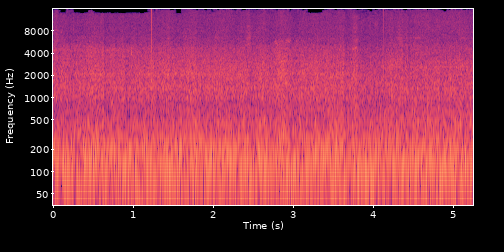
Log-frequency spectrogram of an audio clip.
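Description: Steady low rumble inside the passenger car of a Tokaido Shinkansen train running at speed.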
